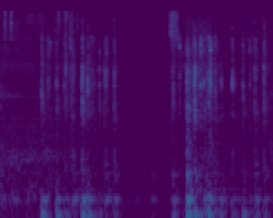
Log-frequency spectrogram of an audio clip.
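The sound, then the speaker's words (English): Typing on a computer keyboard: many quick, faint plastic key clicks in an irregular rhythm, with a short lull in the middle before the tapping picks up again. No one speaks. “This is watching people type now.”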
